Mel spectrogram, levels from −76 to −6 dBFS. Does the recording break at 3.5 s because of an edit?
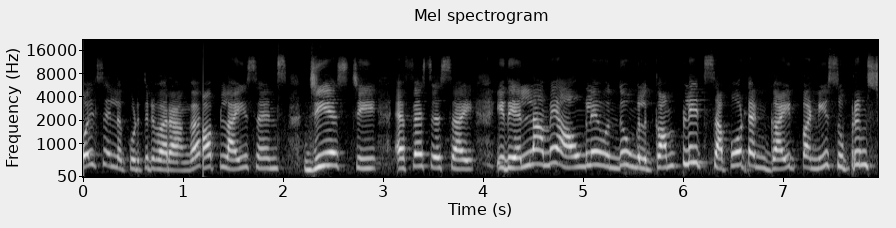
no; 1 cut; at 1.2 s

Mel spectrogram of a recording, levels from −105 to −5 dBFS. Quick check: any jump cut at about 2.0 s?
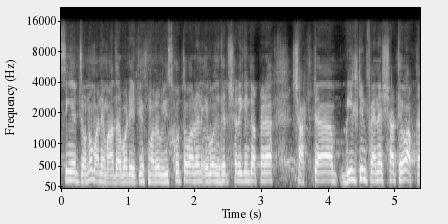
no; 0 cuts

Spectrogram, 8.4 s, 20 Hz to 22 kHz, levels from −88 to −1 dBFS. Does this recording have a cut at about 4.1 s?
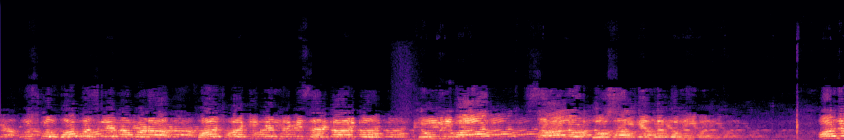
yes; 1 cut; at 4.1 s

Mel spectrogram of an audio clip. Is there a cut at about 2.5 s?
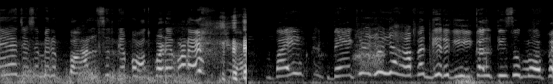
yes; 1 cut; at 2.5 s

